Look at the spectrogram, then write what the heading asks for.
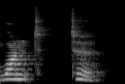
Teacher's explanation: your tongue has to touch your alveolar ridge just behind your teeth to make the t two times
